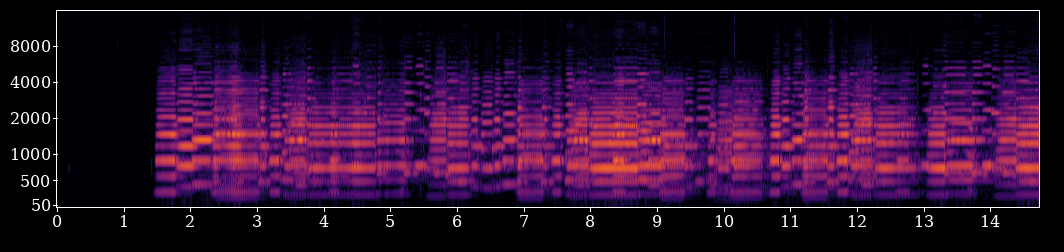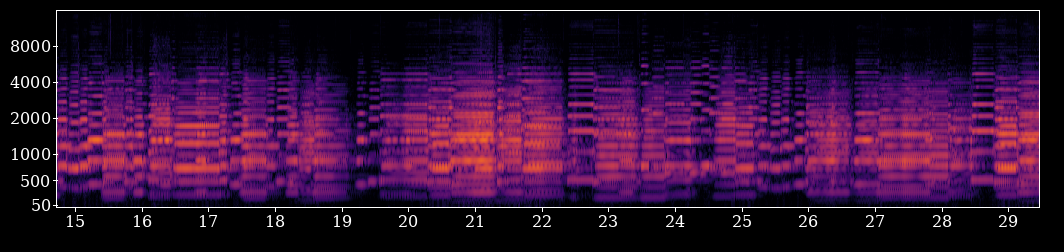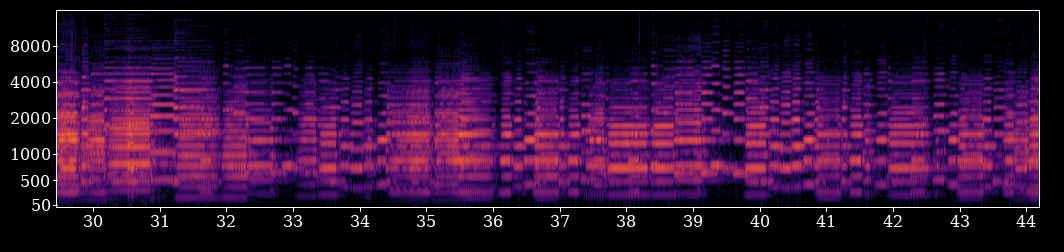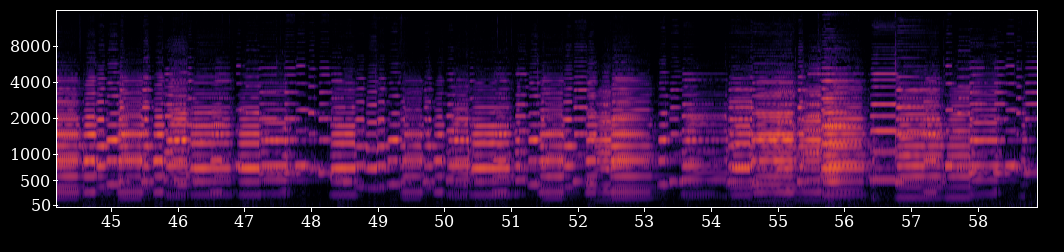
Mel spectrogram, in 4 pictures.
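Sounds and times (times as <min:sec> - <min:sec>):
concertina playing a waltz: 0:01.4 - 0:58.8.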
